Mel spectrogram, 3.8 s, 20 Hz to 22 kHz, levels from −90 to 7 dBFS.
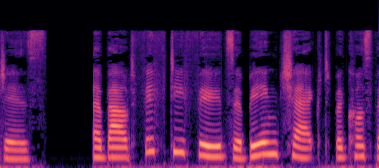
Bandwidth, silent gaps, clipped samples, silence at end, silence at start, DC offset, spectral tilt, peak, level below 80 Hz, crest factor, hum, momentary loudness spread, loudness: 12 kHz; none; under 0.1%; 0 s; 0 s; under 0.1%; -4.5 dB/octave; -4 dBFS; -50 dBFS; 16 dB; none; 11 LU; -19 LUFS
